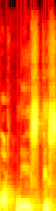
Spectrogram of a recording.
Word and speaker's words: acnestis: Yan, ano naman kaya itong acnestis na ito? Ano naman kayang kaartihan ito, di ba? So ito po ang acnestis, yung stress po ay nasa second syllable ha.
